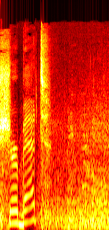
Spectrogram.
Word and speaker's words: sherbet: was with this one it's sherbet sherbet it's sherbet I bet you didn't know that I didn't know that either but all of America pronouncing it improperly all right sir what's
